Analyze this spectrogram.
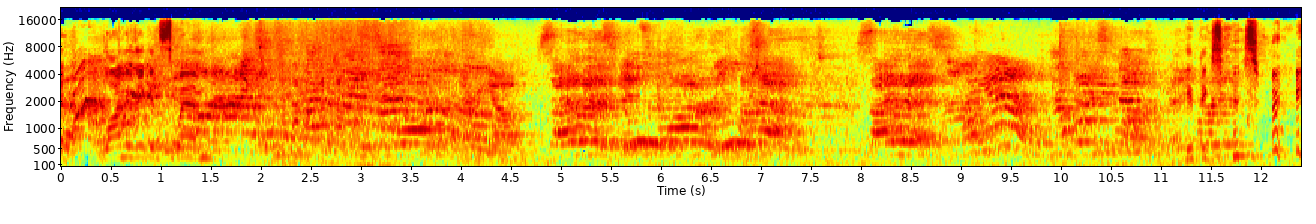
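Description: Water splashes as a young child swims.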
